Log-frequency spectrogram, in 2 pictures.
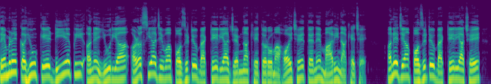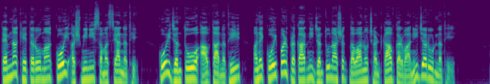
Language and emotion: Gujarati, neutral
